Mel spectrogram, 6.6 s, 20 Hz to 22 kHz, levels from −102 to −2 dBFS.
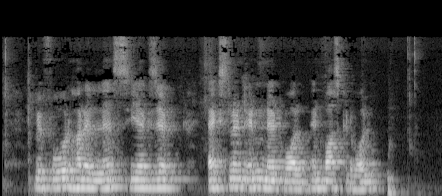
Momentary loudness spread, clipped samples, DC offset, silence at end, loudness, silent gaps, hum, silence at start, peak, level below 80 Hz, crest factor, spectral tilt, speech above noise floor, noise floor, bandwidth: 11 LU; under 0.1%; under 0.1%; 0.7 s; -24 LUFS; none; none; 0.05 s; -8 dBFS; -50 dBFS; 16 dB; -6.5 dB/octave; 29 dB; -53 dBFS; 11.5 kHz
